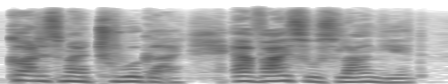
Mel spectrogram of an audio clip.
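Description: High-voiced young preacher, loud then hushed. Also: male voice, fairly quick, slightly rough. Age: young adult. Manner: animated, swings from hushed whispers to loud shouting. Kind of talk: sermon. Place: church hall before a congregation.

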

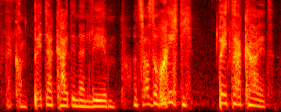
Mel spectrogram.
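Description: A man preaching a live sermon on stage, asking the audience direct questions and building to loud, fervent passages. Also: sits high, brisk, husky.

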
